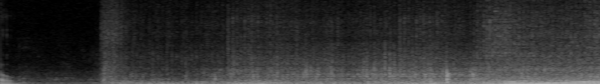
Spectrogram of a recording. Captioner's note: engine rumbling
